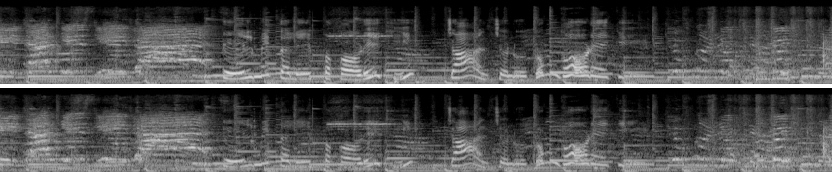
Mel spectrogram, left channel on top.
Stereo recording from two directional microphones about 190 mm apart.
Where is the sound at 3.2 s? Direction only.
35° left (ahead or behind).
